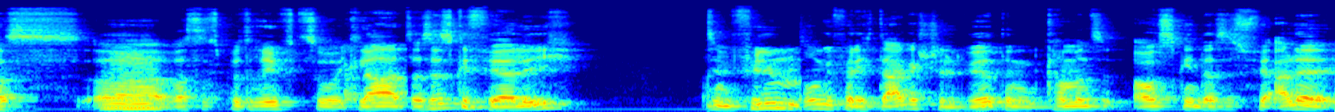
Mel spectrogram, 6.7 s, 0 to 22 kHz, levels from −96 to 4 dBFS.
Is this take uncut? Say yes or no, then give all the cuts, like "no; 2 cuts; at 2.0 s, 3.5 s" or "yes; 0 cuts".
no; 4 cuts; at 1.7 s, 2.0 s, 3.5 s, 4.0 s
